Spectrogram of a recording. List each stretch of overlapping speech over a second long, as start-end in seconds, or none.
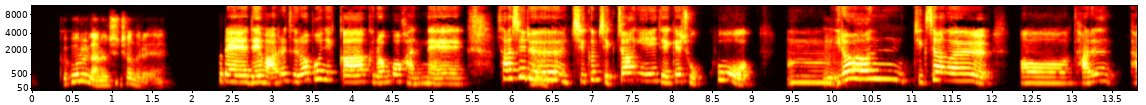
none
